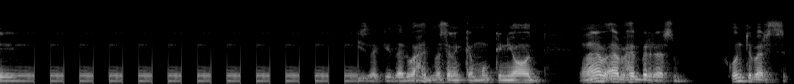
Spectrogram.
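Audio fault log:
0.34–3.58 s, stutter with silent gaps: one 134 ms speech fragment replays 11 times, each followed by 160 ms of digital silence, an even 294 ms cycle, likely a stalled stream retrying. The waveform shows identical blocks separated by flat silent stretches.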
